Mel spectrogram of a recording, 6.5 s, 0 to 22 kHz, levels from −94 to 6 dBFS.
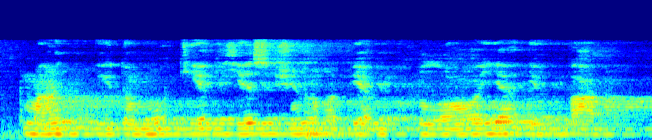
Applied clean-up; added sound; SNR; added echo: none; Bowed string instrument; 16 dB; reverberation time 2.0 s.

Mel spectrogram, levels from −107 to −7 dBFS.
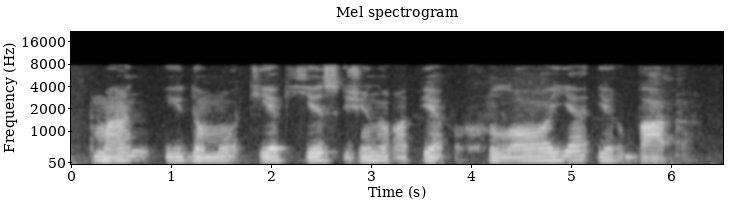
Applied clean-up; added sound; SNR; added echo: none; none; none; none.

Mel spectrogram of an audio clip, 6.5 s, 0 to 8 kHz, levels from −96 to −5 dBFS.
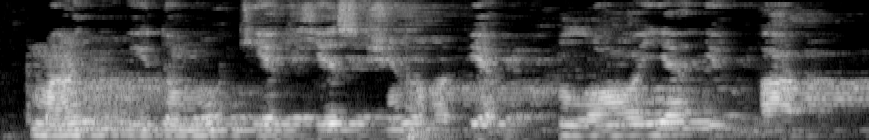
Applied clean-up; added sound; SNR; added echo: classical method WPE with log-MMSE.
